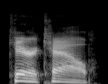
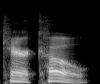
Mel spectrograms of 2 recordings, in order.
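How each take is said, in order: First: The name ends with a 'cal' sound. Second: The name ends with a 'co' sound. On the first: The speaker calls it wrong. "I'm always saying Eric Caracal" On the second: The speaker calls it right. "it's hard for me to pronounce Carrico"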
